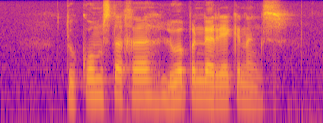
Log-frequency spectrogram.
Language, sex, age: Afrikaans, male, 20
